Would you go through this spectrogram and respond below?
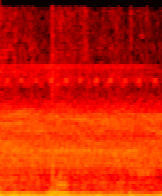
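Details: Honey bees at a hive holding queens banked above the excluder, a steady dense buzzing hum throughout, low and droning with no breaks.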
